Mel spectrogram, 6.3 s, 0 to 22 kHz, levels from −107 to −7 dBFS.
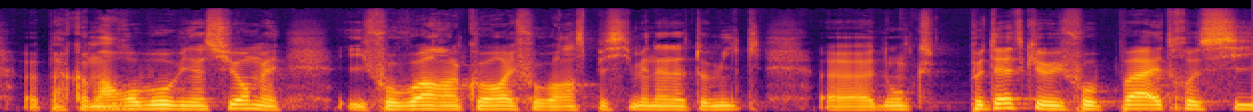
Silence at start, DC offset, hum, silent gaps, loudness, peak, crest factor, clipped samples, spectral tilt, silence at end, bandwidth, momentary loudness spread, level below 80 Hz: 0 s; under 0.1%; none; none; -21 LUFS; -2 dBFS; 18 dB; under 0.1%; -5.5 dB/octave; 0 s; 16 kHz; 9 LU; -54 dBFS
